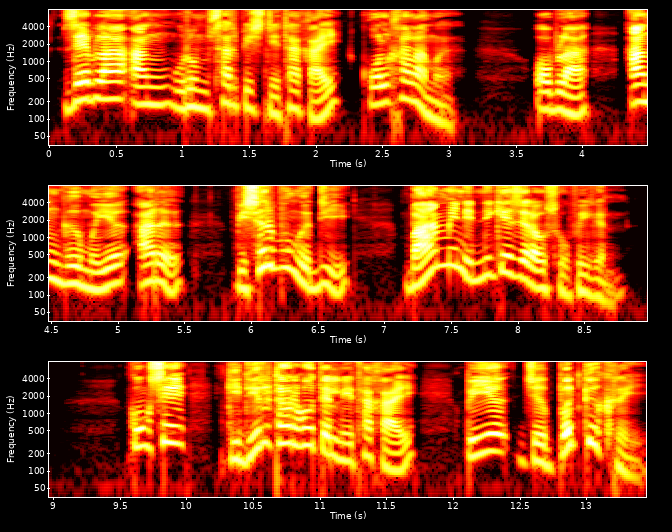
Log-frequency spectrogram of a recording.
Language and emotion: Bodo, surprised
